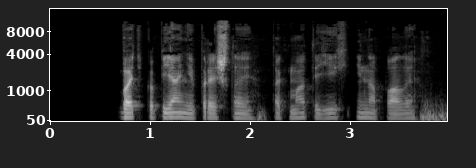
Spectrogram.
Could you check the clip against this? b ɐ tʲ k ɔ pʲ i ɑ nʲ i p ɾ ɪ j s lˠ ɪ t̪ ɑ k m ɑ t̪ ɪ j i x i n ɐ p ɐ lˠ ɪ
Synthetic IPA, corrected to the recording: b ɑ tʲ k ɔ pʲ j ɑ nʲ i p ɾ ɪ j ʃ lˠ ɪ t̪ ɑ k m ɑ t̪ ɪ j i x i n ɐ p ɑ lˠ ɪ

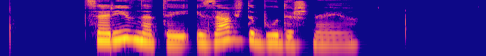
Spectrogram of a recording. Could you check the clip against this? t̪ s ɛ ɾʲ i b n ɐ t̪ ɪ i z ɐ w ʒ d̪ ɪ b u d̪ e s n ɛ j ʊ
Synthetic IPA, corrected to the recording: t̪ s ɛ ɾʲ i w n ɐ t̪ ɪ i z ɑ w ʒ d̪ ɪ b u d̪ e ʃ n ɛ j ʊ

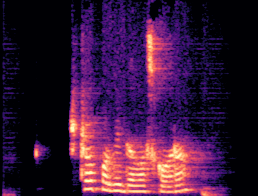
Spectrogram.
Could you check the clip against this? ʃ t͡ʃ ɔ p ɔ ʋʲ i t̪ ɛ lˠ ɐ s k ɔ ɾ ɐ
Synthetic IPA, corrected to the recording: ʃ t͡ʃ ɔ p ɔ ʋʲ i d̪ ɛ lˠ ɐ s k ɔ ɾ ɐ

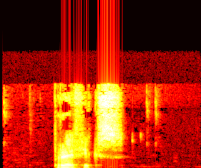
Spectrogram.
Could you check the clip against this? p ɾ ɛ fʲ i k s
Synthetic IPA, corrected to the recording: p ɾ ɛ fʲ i k s

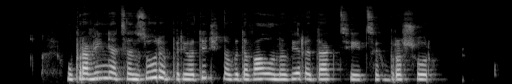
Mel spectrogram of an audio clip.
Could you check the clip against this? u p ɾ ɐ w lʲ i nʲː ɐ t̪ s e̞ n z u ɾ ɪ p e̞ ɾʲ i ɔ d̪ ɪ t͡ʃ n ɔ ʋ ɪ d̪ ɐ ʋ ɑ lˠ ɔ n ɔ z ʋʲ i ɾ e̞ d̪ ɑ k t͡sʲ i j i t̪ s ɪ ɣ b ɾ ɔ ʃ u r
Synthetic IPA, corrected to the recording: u p ɾ ɐ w lʲ i nʲː ɐ t̪ s e̞ n z u ɾ ɪ p e̞ ɾʲ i ɔ d̪ ɪ t͡ʃ n ɔ ʋ ɪ d̪ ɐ ʋ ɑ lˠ ɔ n ɔ ʋʲ i ɾ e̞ d̪ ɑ k t͡sʲ i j i t̪ s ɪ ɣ b ɾ ɔ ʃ u r

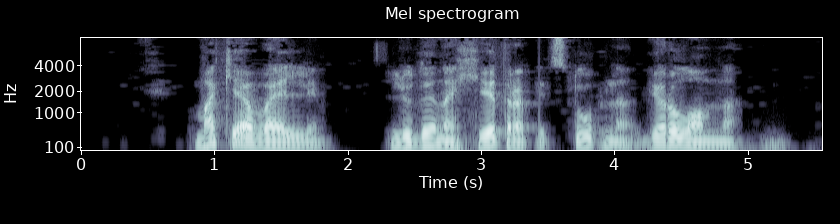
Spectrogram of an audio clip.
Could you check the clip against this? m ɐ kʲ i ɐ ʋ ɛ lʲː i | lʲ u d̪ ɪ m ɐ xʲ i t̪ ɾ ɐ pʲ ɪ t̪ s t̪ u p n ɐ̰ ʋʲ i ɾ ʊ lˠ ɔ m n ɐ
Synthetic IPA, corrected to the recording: m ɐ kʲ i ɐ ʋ ɛ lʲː i | lʲ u d̪ ɪ n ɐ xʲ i t̪ ɾ ɐ pʲ i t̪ s t̪ u p n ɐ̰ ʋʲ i ɾ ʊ lˠ ɔ m n ɐ

